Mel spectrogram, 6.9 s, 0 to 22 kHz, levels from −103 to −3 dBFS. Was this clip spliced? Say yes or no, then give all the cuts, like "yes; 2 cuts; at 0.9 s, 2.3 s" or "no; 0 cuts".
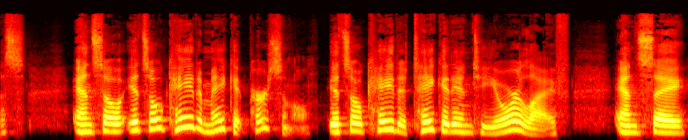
yes; 1 cut; at 3.2 s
